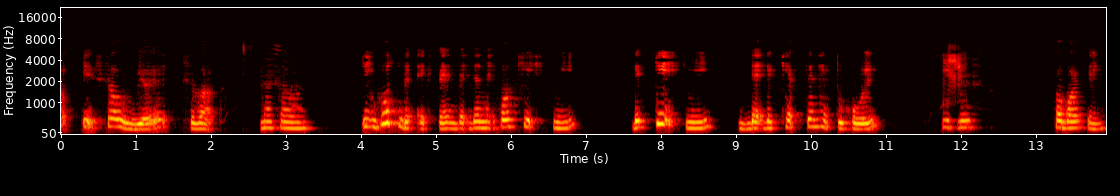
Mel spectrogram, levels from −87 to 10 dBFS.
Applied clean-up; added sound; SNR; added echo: neural mask model DeepFilterNet 3.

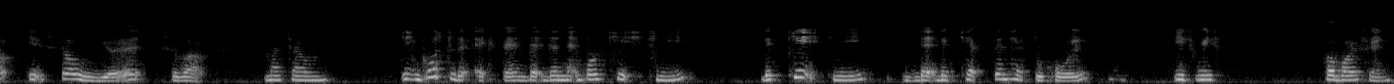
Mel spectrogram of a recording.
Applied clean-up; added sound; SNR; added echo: none; none; none; none.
